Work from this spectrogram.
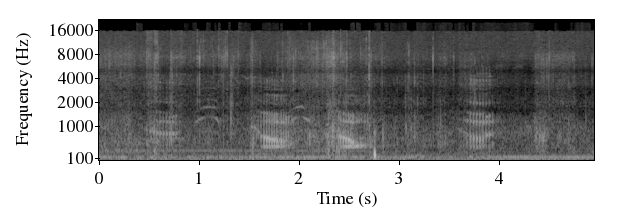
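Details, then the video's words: A fallow deer buck on a hill in Australia, heard in the morning, gives deep, guttural croaks, calling his does to come closer, while a hunter croaks back with his mouth to draw him in. "as y'all can hear this croaking noise is actually this buck fallow deer calling his girls trying to get them to come a little bit closer"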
